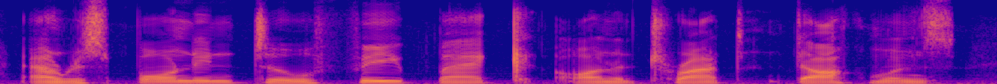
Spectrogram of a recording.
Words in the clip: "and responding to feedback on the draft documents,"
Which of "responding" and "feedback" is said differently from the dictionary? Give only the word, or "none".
none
